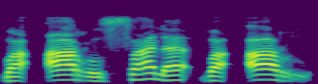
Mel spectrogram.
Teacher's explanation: रा मोटा, और इसमें थोड़ी सी तकरार भी है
